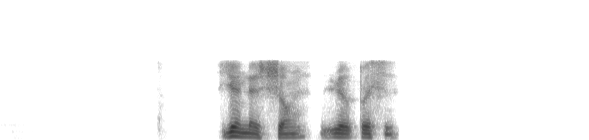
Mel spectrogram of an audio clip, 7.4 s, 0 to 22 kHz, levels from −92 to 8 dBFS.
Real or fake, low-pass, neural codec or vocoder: fake; 3.6 kHz; codec, 16 kHz, 0.5 kbps, FunCodec, trained on Chinese and English, 25 frames a second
